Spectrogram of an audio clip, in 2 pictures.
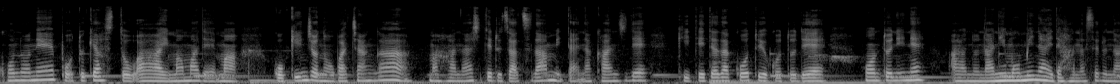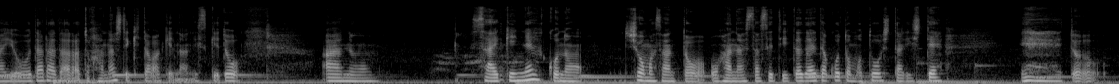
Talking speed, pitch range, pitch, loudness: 345 characters per minute, 145-170 Hz, 155 Hz, -27 LUFS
